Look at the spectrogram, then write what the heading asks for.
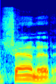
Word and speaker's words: Fanette: And by the way, I was pronouncing it correct. I heard a local call it Fanette, and I thought, oh, well, they know more than I do.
